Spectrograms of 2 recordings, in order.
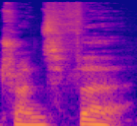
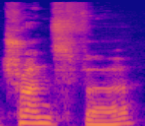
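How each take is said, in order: First: The stress is on the second syllable. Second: The stress is on the first syllable. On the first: It is used as a verb. "the verb is stressed on the second syllable" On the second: It is used as a noun. "the noun, as you can see, is stressed on the first syllable"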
